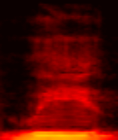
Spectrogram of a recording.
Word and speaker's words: We: It's called We Soundlab. The second word is pretty self-explanatory, and the first syllable is immediately clear when you know that the friendly owner, Mr. Tavisak, has the first name We.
